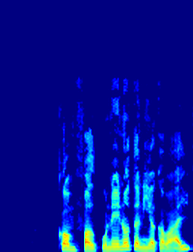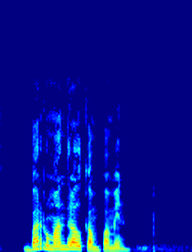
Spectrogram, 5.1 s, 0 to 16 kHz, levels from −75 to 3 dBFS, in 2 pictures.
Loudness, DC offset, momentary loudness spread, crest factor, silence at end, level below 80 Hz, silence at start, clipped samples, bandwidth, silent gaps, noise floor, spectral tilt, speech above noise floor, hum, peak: -25 LUFS; under 0.1%; 9 LU; 20 dB; 0.9 s; -76 dBFS; 0.8 s; under 0.1%; 11.5 kHz; none; -77 dBFS; -5.5 dB/octave; 52 dB; none; -6 dBFS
